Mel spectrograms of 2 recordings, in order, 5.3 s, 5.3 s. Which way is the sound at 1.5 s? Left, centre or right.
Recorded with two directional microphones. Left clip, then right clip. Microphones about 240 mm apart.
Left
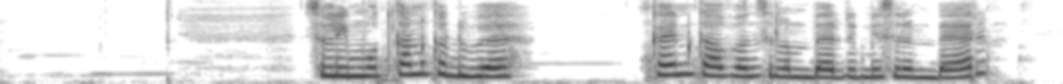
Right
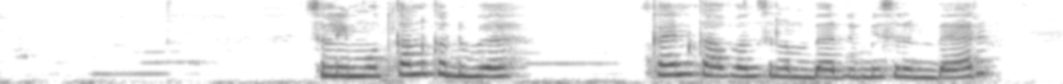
Left.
